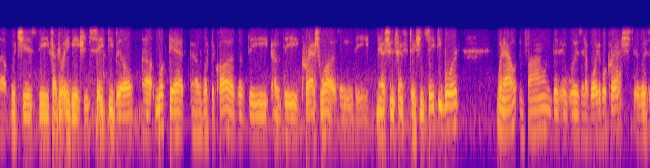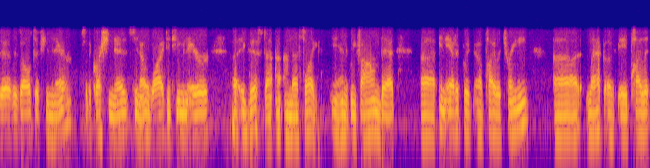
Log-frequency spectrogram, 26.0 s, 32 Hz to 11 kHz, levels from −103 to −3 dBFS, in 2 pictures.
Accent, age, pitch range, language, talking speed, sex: American, 50-69, 105-120 Hz, English, 170 wpm, male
